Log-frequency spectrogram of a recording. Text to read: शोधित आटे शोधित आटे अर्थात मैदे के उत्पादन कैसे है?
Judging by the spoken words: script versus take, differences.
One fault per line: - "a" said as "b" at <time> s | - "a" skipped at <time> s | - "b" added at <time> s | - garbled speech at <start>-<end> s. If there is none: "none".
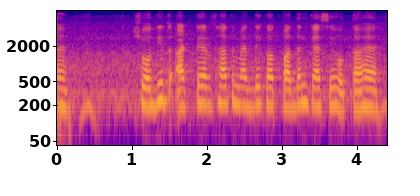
- "शोधित आटे" skipped at 1.9 s
- "के" said as "का" at 2.7 s
- "होता" added at 3.7 s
